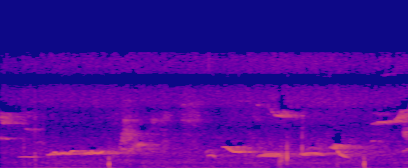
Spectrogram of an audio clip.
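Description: Faint woodland birdsong: a string of short chirping notes, some sliding down in pitch, with a couple of soft clicks among them.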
